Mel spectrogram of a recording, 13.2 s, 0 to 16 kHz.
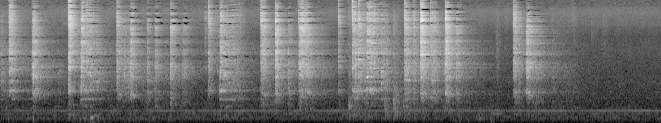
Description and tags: SonicSnap JPPT5 KitchenPlates
Sounds recorded at Colégio João Paulo II school, Braga, Portugal.
kitchen, Portugal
